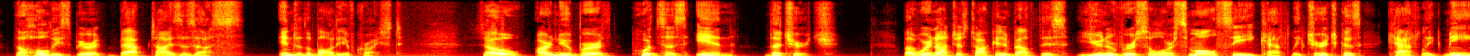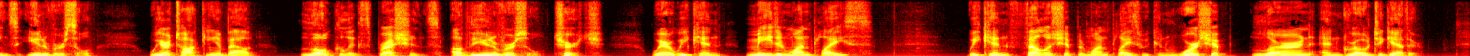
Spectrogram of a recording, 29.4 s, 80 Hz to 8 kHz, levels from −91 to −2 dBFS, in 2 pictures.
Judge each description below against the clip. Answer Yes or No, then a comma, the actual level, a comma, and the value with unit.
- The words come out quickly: No, slow, 135 wpm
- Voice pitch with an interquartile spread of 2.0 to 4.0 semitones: No, average, 4.4 semitones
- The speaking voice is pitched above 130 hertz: Yes, medium, 140 Hz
